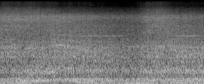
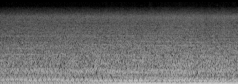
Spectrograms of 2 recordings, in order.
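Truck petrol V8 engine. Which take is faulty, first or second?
first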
